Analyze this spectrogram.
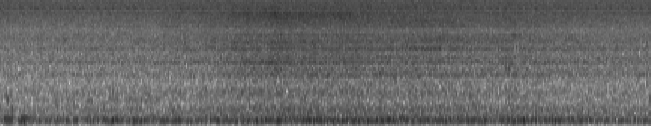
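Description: Ocean surf breaking over rocks on the shore: a steady rush of waves that swells a little about three to four seconds in.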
